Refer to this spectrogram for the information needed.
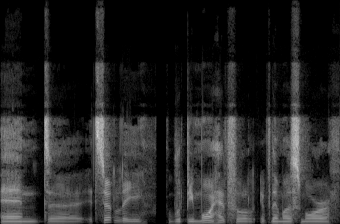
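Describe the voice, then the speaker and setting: A middle-aged man with a German accent, a guest on an interview podcast, answering with many pauses and fillers. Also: lowish voice, steady tone. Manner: hesitant, many ums and you knows. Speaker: guest, solar company technology chief.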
